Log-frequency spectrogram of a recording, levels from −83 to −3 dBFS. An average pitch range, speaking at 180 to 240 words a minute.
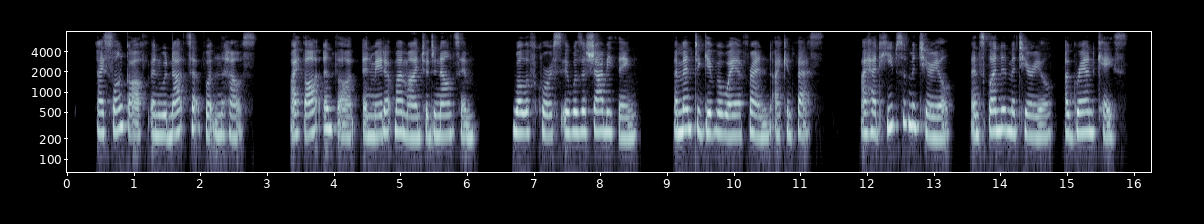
No: narrow, 2.1 semitones; average, 190 wpm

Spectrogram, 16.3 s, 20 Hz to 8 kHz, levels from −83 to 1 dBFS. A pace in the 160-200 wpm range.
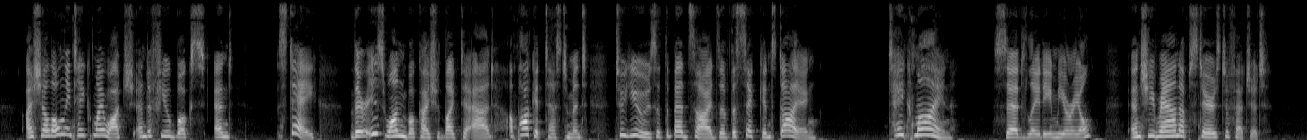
Yes: average, 175 wpm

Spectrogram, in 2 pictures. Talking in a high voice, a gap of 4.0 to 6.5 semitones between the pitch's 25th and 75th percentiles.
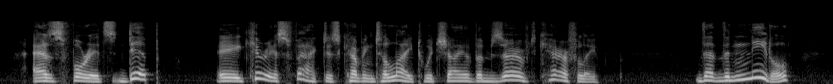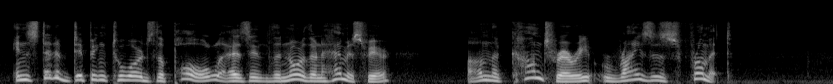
No: medium, 165 Hz; wide, 5.5 semitones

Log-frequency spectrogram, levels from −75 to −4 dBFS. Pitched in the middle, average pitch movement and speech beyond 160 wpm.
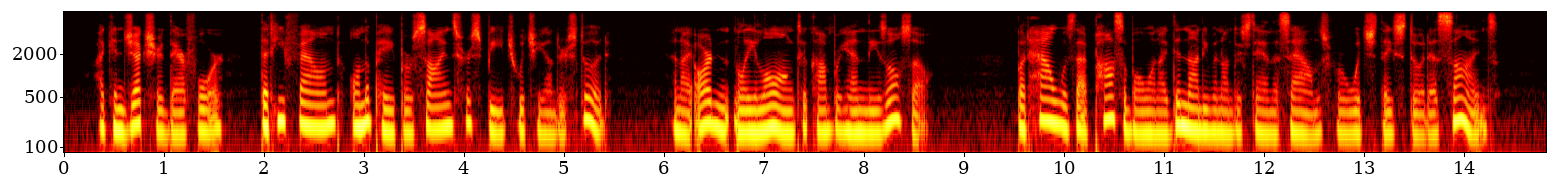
Yes: medium, 170 Hz; average, 3.5 semitones; average, 170 wpm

